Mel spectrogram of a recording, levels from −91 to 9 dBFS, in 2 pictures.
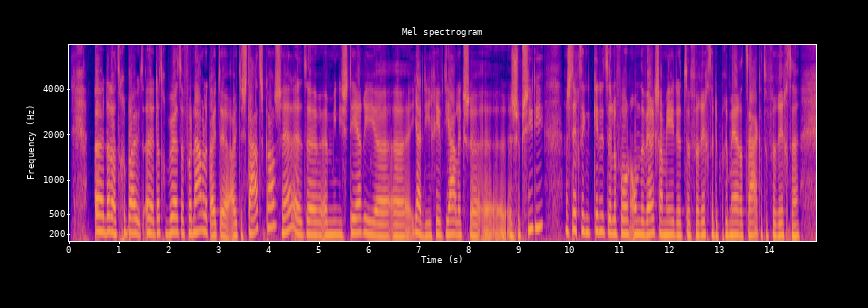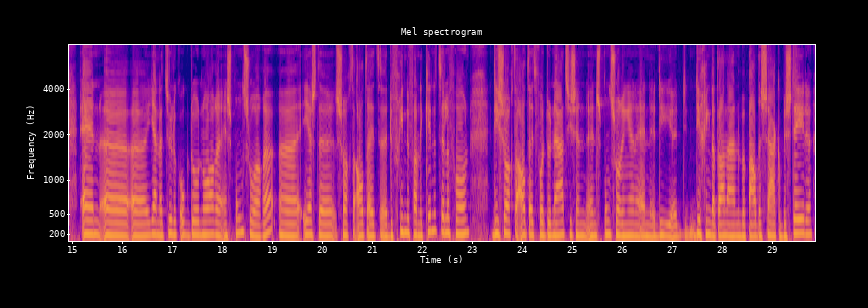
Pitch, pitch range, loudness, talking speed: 190 Hz, 180-210 Hz, -17 LUFS, 160 wpm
